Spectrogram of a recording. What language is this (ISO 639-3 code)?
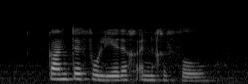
afr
